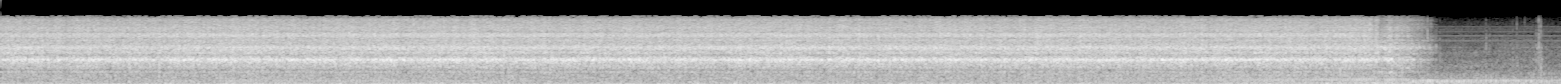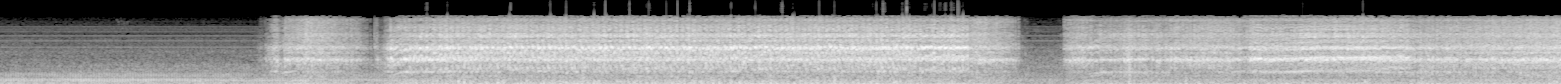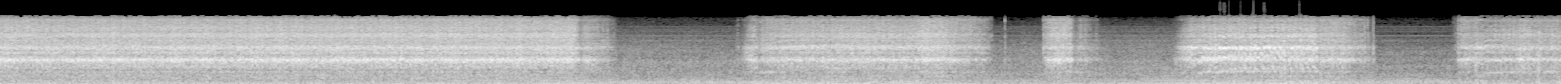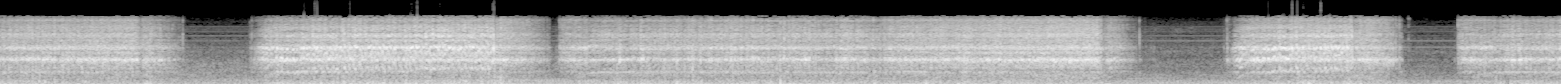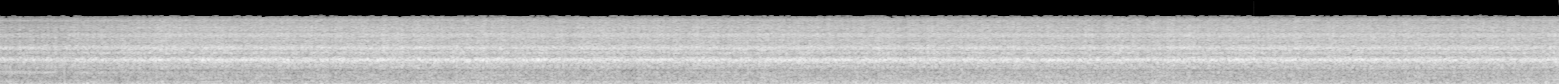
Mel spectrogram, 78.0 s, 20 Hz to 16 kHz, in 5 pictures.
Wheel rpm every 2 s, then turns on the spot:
160, 160, 160, 160, 160, 160, 160, 20, 0, 40, 150, 160, 120, 100, 160, 160, 160, 160, 110, 80, 70, 50, 60, 140, 60, 150, 110, 160, 160, 50, 70, 150, 160, 160, 160, 160, 160, 160, 160.
none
